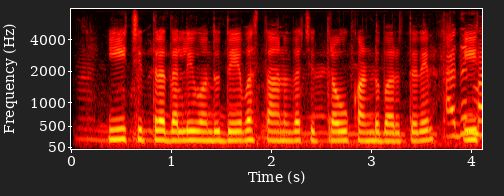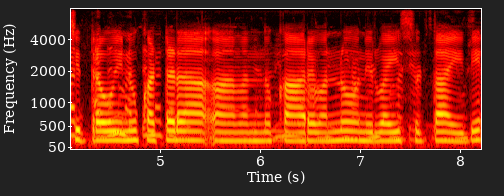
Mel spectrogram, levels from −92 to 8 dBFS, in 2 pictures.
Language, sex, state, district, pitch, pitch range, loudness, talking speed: Kannada, female, Karnataka, Belgaum, 190 Hz, 185-200 Hz, -26 LUFS, 110 wpm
